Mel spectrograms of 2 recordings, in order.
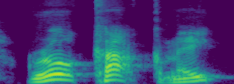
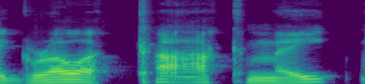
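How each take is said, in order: First: High, loud, shaky-attempt Aussie accent. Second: Said in the usual way. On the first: Streamer acting out a chat joke, attempted Aussie accent. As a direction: have a go at an exaggerated Australian accent. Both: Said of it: "don't have a good Aussie accent".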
